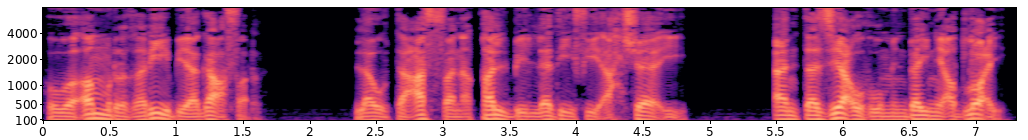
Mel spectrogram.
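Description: A weary old ruler speaks with stern bitterness, as a male storyteller plays him. His voice sits low and firm. The storybook father sounds worn down by grief. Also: fairly quick, no room sound, clean studio sound. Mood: bitter.

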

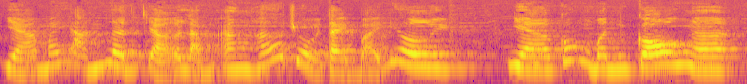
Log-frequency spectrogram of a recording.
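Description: A woman's voice: high-pitched, expressive, brisk, darkish tone, pitched above the performer's own voice. A woman voicing a small frightened girl, begging breathlessly and sobbing. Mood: pleading, tearful. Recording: roomy reverberant room, faint music.

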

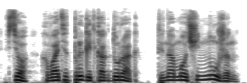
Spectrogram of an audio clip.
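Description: A man voicing a grumpy, scruffy old male talking dog with a hoarse, grumbling voice in an audiobook. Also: medium pitch, fairly quick, mellow, no echo, studio quality, pitched above the performer's own voice, close to an everyday voice. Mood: scolding.

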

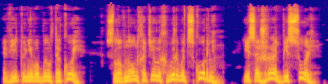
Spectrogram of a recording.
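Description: A man narrating an audiobook in an expressive, lively storytelling manner. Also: medium pitch, normal speed, husky, dry recording, studio quality.

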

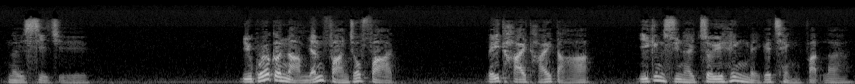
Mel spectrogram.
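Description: A serene, wise Buddha with a Hong Kong Cantonese accent, speaking in a low, husky voice. He counsels gently and in measured tones, with a voice that rises and falls freely. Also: sing-song, heavily acted. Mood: calm counsel. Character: the Buddha, a calm, wise, compassionate male teacher. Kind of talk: radio drama acting.

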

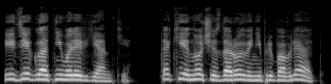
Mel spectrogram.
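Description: A woman's voice: medium pitch, a little fast, darkish tone, dry recording, studio quality, natural voice. A woman reading an audiobook and voicing a tired, stern male police investigator who talks in a lecturing way. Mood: weary.

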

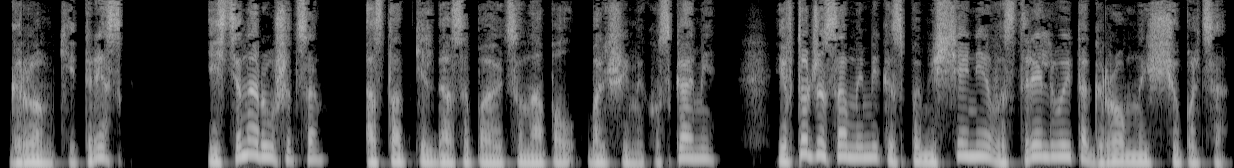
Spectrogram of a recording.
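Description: Husky guy reading a fantasy audiobook, wry and playful, super lively pitch, dry close mic. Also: normal speed, no echo. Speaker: audiobook narrator. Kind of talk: first-person fantasy audiobook narration.

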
